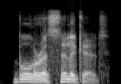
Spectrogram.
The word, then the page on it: borosilicate: British English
